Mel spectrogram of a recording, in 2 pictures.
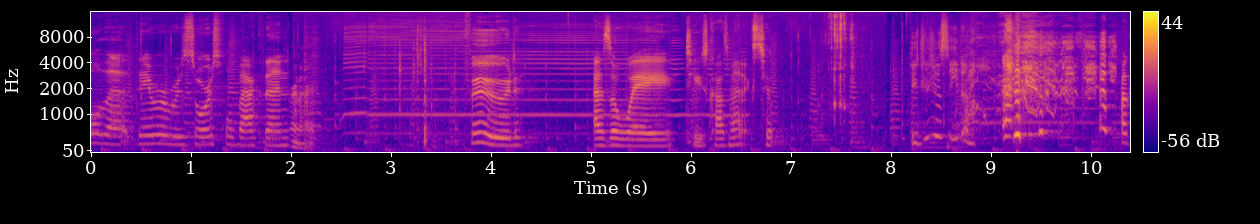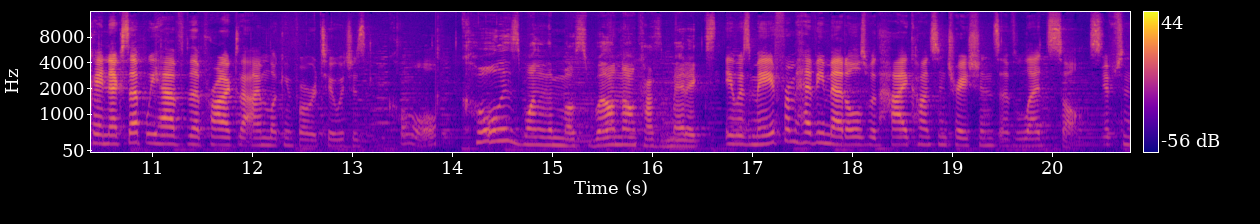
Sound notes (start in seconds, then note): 3.2 crunches; 7.3 crunches; 8.6 laughs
